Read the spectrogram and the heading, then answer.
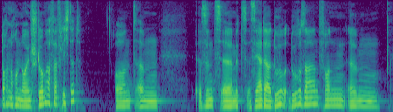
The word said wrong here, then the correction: Dursun: Ich muss mal aufpassen, dass ich das richtig ausspreche, ja, Dursun. – von Dursun, genau, vom Greuther Fürth zu uns gekommen.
